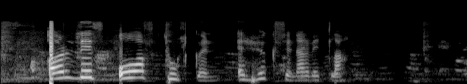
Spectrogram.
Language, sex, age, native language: Icelandic, female, 18-19, Icelandic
